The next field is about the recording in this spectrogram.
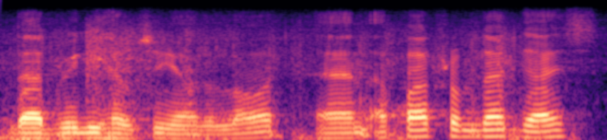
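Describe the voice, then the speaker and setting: A man's voice: lowish voice, moderate pace, highs cut off, a little hiss or hum. A man who hosts a gaming channel, giving casual, instructional walkthrough commentary and talking directly to his viewers. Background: music.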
